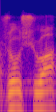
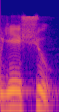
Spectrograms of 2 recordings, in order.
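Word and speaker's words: ישוע: Le nom de Jésus en hébreu peut se prononcer de ces manières, Joshua ou Yeshua, et cela signifie salut ou sauveur.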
